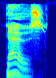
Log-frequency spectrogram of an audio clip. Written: nose

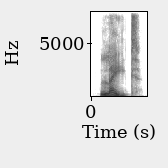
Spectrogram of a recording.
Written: late

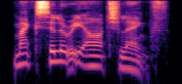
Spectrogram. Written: maxillary arch length

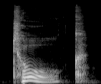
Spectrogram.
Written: torque

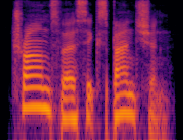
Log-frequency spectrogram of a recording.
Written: transverse expansion

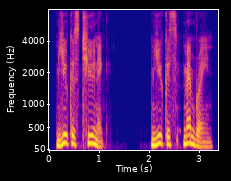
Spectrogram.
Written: mucous tunic mucous membrane

